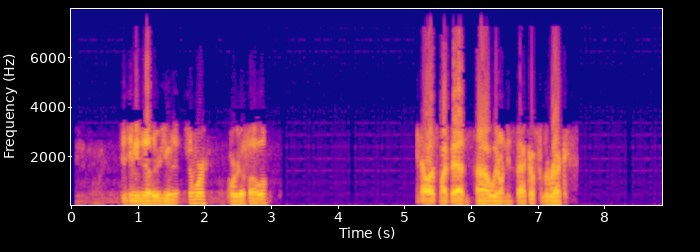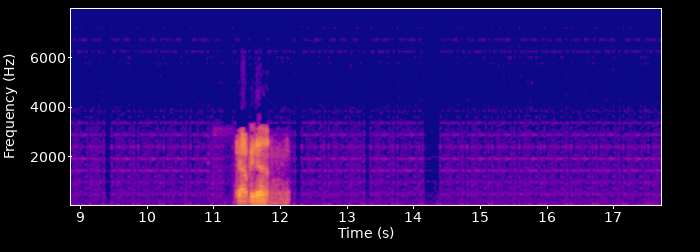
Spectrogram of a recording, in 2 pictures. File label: Phoenix PD, scanner; PHOENIX PD-200 A; ThompsonPeakHigh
